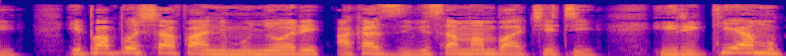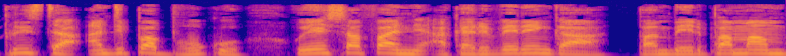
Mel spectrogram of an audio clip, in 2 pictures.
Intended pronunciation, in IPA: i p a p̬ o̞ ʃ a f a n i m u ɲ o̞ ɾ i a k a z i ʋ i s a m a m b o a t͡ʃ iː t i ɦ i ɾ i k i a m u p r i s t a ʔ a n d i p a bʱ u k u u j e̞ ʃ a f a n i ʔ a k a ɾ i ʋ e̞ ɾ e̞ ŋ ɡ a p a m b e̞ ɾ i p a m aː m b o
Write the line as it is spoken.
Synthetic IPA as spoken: i p a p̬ o̞ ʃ a f a n i m u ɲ o̞ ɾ i a k a z i ʋ i s a m a m b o a t͡ʃ iː t i ɦ i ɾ i k i a m u p r i s t a ʔ a n d i p a bʱ u k u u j e̞ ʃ a f a n i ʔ a k a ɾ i ʋ e̞ ɾ e̞ ŋ ɡ a p a m b e̞ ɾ i p a m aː m b o

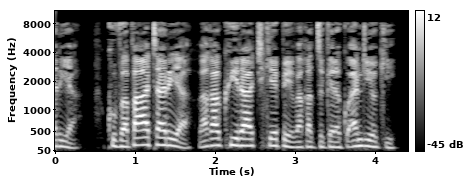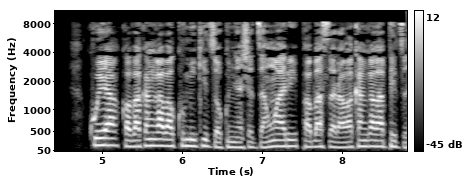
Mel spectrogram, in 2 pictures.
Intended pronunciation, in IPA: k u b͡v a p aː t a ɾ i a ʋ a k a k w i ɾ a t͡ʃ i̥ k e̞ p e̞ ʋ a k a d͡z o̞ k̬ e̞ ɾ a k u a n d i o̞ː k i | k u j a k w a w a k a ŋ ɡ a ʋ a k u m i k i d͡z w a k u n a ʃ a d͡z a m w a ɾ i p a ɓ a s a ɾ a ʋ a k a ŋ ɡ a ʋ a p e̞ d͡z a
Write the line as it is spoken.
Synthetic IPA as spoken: k u b͡v a p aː t a ɾ i a ʋ a k a k w i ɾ a t͡ʃ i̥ k e̞ p e̞ ʋ a k a d͡z o̞ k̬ e̞ ɾ a k u a n d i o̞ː k i | k u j a k w a ʋ a k a ŋ ɡ a ʋ a k u m i k i d͡z w a k u ɲ a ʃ a d͡z a m w a ɾ i p a ɓ a s a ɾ a ʋ a k a ŋ ɡ a ʋ a p e̞ d͡z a

